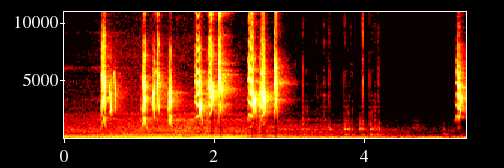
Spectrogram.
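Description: Long-tailed shrike giving harsh, scratchy chattering bursts in quick clusters over about three seconds, then a pause and one more burst; faint low background hum.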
